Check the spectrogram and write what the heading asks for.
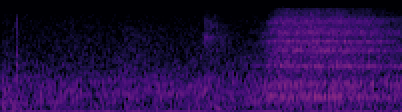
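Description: A quiet pause in which a person takes one short, hissy breath close to the microphone, about a second and a half in.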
